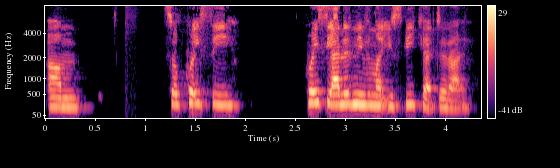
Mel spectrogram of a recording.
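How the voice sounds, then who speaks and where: A woman moderating an online panel, briskly thanking speakers and moving to the next question. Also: fairly high pitch, darkish tone.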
